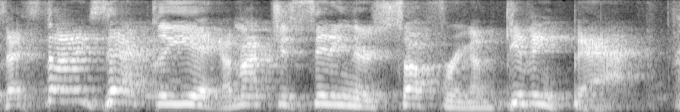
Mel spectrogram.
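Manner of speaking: put-out protest, starting high; Marc Maron. Retold or imitated. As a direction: imitate a comic defending himself. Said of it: "And he goes".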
